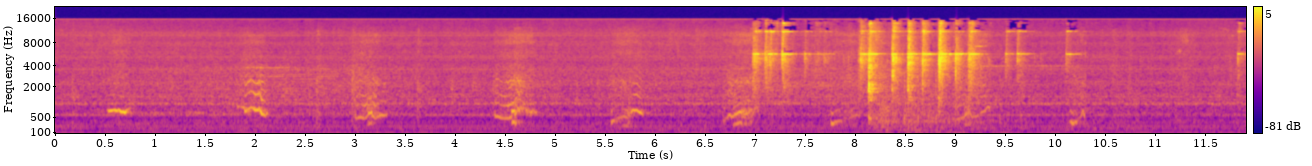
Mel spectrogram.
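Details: Male pet rabbit producing odd relaxed-state sounds from a likely too-long soft palate, 9 January 2010: a run of short squeaky snorts every second or so, then a burst of sharp rustling clicks midway, before the squeaks resume faintly.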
